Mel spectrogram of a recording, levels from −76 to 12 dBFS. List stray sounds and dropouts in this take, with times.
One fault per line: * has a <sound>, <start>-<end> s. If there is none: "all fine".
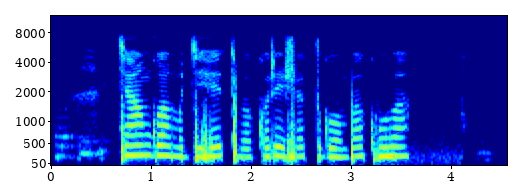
all fine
